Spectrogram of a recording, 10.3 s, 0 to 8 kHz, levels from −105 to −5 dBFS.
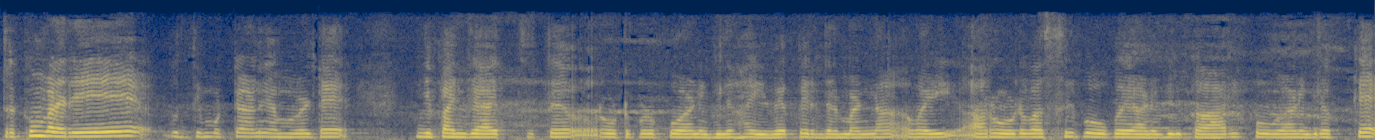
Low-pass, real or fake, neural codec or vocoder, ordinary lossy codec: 7.2 kHz; fake; codec, 16 kHz, 16 kbps, FreqCodec, smaller model; AAC, 32 kbps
